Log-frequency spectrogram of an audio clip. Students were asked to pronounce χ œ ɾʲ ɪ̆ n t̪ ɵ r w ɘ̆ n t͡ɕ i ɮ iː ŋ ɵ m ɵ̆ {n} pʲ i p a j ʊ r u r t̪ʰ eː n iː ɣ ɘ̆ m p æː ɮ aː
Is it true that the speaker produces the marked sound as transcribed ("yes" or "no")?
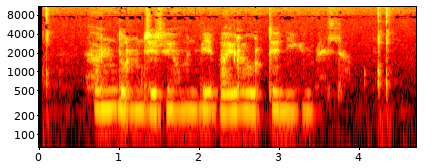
yes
